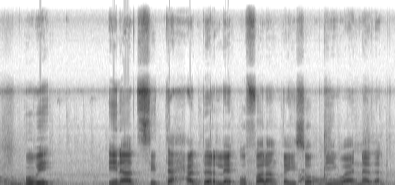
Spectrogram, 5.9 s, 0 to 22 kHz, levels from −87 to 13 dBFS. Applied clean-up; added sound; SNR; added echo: none; Dog; 17 dB; none.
